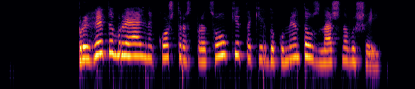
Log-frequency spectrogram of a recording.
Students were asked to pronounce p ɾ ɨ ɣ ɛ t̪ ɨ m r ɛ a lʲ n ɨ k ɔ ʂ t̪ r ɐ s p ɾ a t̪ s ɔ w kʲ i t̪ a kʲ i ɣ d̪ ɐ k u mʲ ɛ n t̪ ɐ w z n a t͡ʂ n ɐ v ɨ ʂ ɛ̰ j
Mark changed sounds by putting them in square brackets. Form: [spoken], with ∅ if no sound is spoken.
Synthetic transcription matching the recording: p ɾ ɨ ɣ ɛ t̪ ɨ m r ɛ a lʲ n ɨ k ɔ ʂ t̪ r ɐ s p ɾ a t̪ s ɔ w kʲ i t̪ a kʲ i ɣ d̪ ɐ k u mʲ ɛ n t̪ ɐ w z n a t͡ʂ n ɐ v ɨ ʂ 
